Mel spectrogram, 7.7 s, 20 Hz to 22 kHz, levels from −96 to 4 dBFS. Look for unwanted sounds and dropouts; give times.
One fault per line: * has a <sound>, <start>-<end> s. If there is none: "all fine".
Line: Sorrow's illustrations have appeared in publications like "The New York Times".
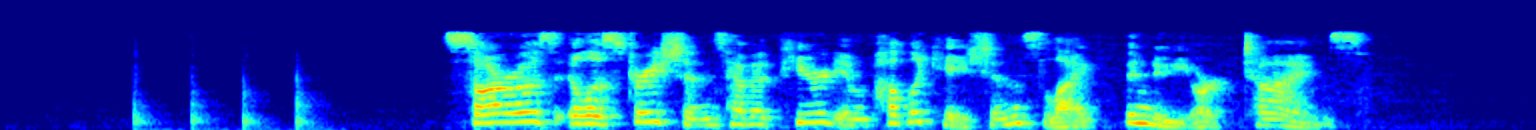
* has a thud, 0.7-1.8 s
